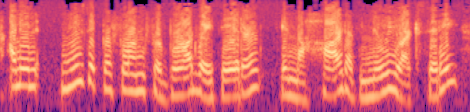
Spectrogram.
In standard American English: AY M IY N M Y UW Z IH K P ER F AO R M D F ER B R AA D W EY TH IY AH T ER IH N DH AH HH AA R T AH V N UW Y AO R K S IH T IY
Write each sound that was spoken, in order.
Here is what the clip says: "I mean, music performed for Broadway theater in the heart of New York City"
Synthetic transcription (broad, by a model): AY M IY N M Y UW Z IH K P ER F AO R M D F ER B R AA D W EY TH IY AH T ER IH N DH AH HH AA R T AH V N UW Y AO R K S IH T IY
